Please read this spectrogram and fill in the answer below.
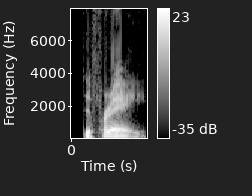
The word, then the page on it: defray: American English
